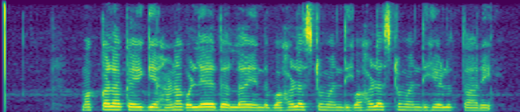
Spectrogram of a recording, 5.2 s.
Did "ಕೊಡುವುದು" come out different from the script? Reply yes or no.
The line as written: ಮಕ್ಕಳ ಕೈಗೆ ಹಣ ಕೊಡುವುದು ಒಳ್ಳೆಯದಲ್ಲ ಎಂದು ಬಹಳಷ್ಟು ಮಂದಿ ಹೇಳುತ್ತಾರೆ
yes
